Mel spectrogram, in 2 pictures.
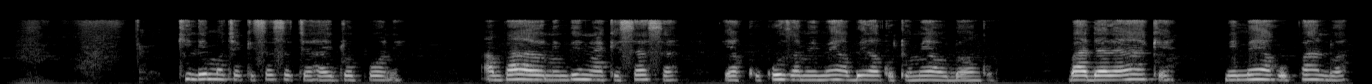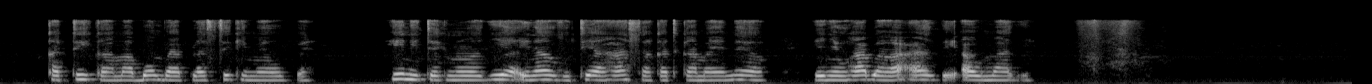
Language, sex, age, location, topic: Swahili, female, 18-24, Dar es Salaam, agriculture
